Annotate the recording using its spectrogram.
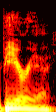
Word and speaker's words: birria: Birria, yeah. – How do you go about pronouncing it in Spanish? In Mexico, it would be said as birria.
